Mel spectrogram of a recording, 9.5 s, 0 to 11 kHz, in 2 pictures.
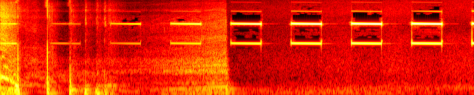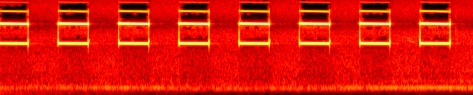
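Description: A 5-inch FPV racing quad comes down: its motor whine cuts off with a few sharp knocks in the first second, as it hits and settles on the pavement. About two seconds in its lost-model buzzer starts, a high piezo beep repeating steadily about one and a half times a second.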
